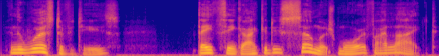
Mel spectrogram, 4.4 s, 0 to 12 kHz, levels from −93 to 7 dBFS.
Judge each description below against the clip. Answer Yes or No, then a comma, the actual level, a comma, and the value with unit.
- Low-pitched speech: Yes, low, 125 Hz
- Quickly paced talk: Yes, fast, 230 wpm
